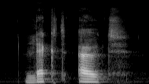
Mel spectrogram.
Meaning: inflection of uitlekken: 1. second/third-person singular present indicative 2. plural imperative
- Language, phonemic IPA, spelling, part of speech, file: Dutch, /ˈlɛkt ˈœyt/, lekt uit, verb, Nl-lekt uit.ogg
